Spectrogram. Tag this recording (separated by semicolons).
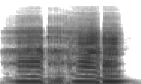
daxophone; friction; idiophone; instrument; wood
